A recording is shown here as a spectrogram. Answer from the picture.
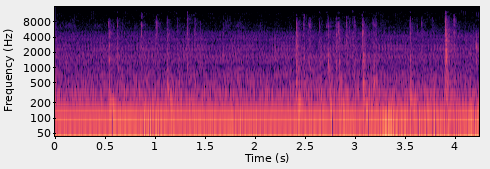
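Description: Computer keyboard typing: scattered, irregular keystrokes as a username and password are entered, with the sharpest click near the end, over a steady low hum.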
